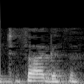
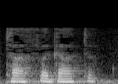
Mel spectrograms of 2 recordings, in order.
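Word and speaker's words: Tathāgata: And so it is to meet the Tathagata, the Tathagata, sometimes pronounced. Thus come, thus gone. Realization in which this eye of meeting, I as E-Y-E, is already open in experience is called meeting Buddha.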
